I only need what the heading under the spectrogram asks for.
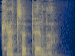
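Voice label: "caterpillar", British English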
